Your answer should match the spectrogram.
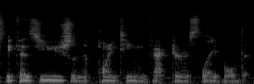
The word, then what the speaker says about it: Poynting: There is the direction in which the electromagnetic wave propagates is something called the pointing vector. I kid you not, it's the guy's name. It's spelled Poynting.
